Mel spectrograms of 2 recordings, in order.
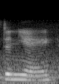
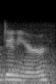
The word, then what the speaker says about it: denier: this amazing 200 D that's danyay or denier depending on your pronunciation of the French the 200 d which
